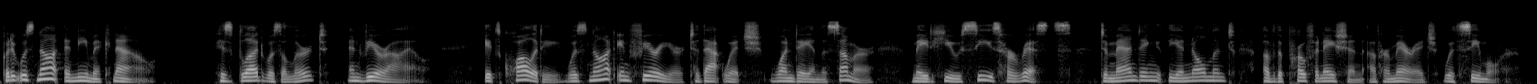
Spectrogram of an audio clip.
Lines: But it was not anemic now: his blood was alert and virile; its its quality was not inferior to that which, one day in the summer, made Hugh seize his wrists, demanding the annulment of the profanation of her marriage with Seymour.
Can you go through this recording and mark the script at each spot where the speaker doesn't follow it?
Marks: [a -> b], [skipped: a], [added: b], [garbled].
But it was not anemic now: his blood was alert and virile; its [skipped: its] quality was not inferior to that which, one day in the summer, made Hugh seize [his -> her] wrists, demanding the annulment of the profanation of her marriage with Seymour.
